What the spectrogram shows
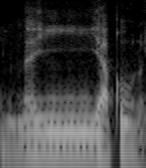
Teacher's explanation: Nun mati ketemu wa wau di samping berdengung ada tekanan sebagai bukti menunjukkan bahwa itu adalah idgham Idgham ada tas tasdid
